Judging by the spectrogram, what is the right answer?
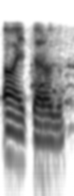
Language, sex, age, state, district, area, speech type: Kannada, male, 18-30, Karnataka, Kolar, rural, conversation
